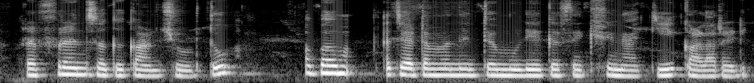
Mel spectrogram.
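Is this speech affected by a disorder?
No.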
